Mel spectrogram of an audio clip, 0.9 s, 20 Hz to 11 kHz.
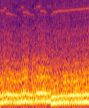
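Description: A Corvette C6 launching in Pixel Car Racer, the engine held at a steady high drone with a slight pitch dip midway, loud and close with no talk.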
